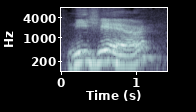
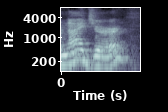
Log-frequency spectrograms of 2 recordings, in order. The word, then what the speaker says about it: Niger: origin of a meme ner or Niger depending on your pronunciation whether it's French or English ner Nigeria Africa is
